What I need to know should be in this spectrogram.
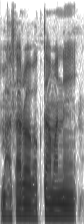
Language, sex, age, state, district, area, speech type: Odia, male, 18-30, Odisha, Nuapada, urban, spontaneous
